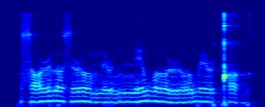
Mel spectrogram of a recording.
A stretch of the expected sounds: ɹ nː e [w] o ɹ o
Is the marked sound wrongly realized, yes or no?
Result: no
